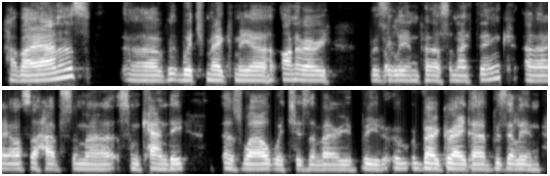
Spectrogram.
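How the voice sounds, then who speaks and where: A man, a teacher introducing himself on a video call in a friendly, clear, unhurried way. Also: medium pitch, no echo. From England. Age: 30s. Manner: friendly, clear and unhurried, simple wording for learners. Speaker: guest English teacher.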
